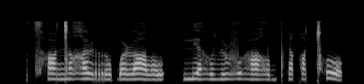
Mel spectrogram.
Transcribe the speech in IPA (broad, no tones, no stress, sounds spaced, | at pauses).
t͡sʰ ɑ ŋ͡ǀ ə ʁ a ɭ r o ɓ ɔ ɭ ɑ lˠ u | mʲ a ɦ o ʎ u ɭ v o ɦ ɑ ʁ u ɡ pʰ i q ɔ ǀʰ o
